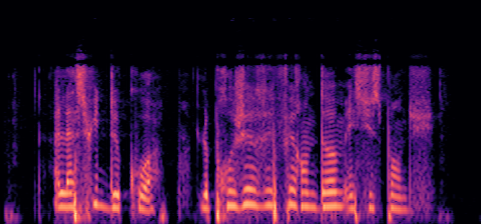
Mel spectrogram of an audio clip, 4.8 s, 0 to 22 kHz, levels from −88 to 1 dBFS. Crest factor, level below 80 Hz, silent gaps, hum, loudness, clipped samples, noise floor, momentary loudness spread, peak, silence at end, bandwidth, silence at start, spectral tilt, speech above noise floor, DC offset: 18 dB; -42 dBFS; none; none; -21 LUFS; under 0.1%; -53 dBFS; 10 LU; -2 dBFS; 0.55 s; 9.2 kHz; 0.55 s; -5.5 dB/octave; 33 dB; under 0.1%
